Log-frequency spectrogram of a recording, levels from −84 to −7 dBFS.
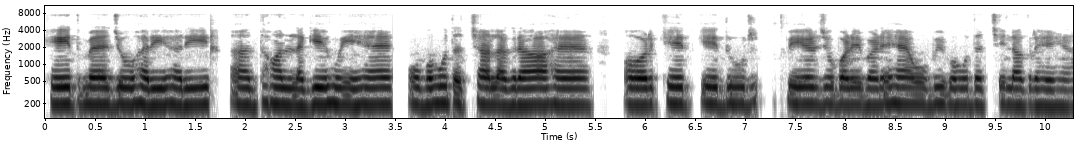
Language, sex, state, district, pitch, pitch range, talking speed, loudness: Hindi, female, Uttar Pradesh, Jyotiba Phule Nagar, 190 Hz, 190-195 Hz, 185 wpm, -17 LUFS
